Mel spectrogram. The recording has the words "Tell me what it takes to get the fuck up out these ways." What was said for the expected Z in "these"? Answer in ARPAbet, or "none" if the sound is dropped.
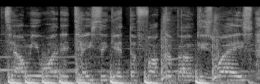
Z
